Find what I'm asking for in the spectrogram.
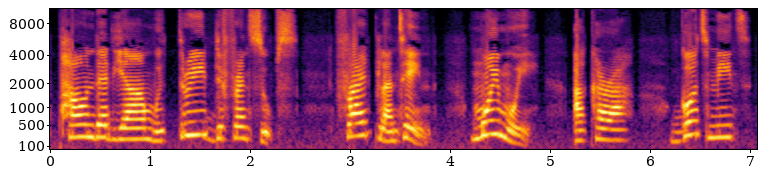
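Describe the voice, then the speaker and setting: A woman's voice: a little high, dry recording. Woman storyteller in a very dry recording. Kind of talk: scripted folktale narration.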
